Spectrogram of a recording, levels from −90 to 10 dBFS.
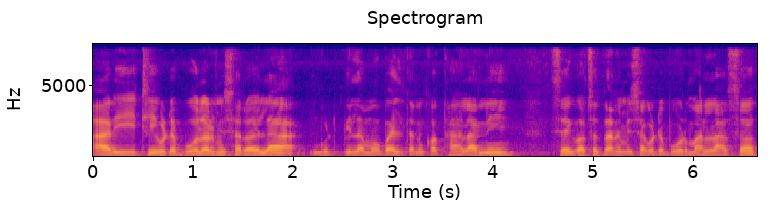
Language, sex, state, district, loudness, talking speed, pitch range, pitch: Odia, male, Odisha, Malkangiri, -20 LUFS, 170 wpm, 120-135 Hz, 125 Hz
